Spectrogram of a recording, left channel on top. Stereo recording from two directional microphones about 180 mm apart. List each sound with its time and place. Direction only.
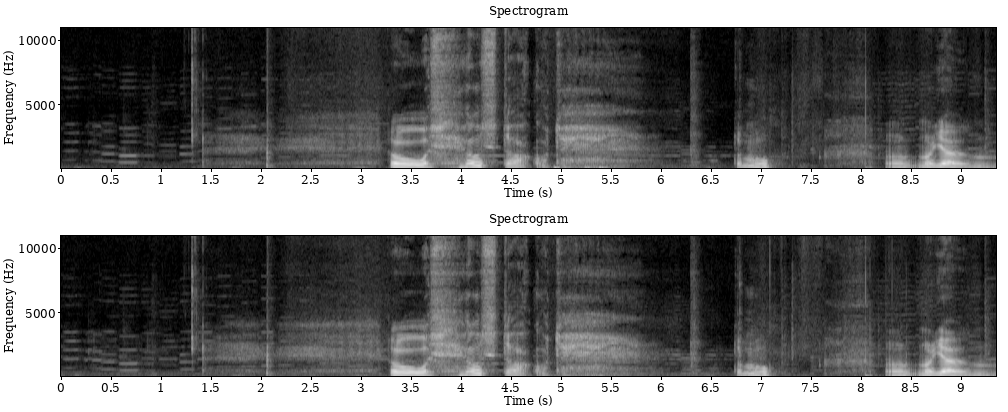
1.3 s music: 15° left (ahead or behind)
2.2 s a sound: 15° left (ahead or behind)
6.7 s speech: 25° left (ahead or behind)
7.6 s speech: 5° right (ahead or behind)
